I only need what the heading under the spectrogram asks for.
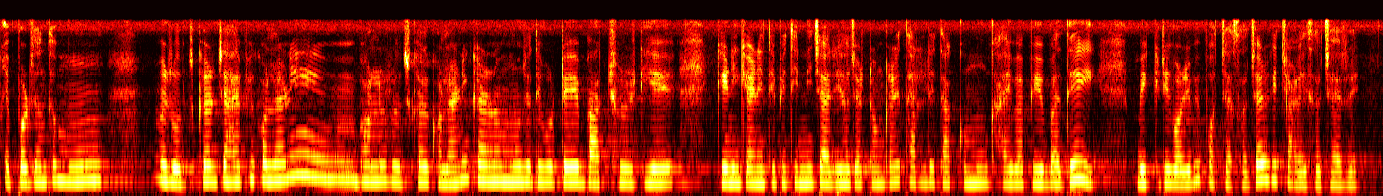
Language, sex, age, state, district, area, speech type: Odia, female, 45-60, Odisha, Puri, urban, spontaneous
